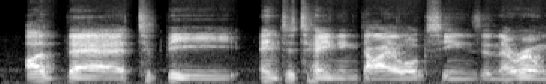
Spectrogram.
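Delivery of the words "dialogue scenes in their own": ordinary talk, nothing marked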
